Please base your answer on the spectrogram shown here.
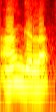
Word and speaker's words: Angela: muy de cerca a Ángela de hecho lo pronuncian Angela Angela Merkel me parece que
